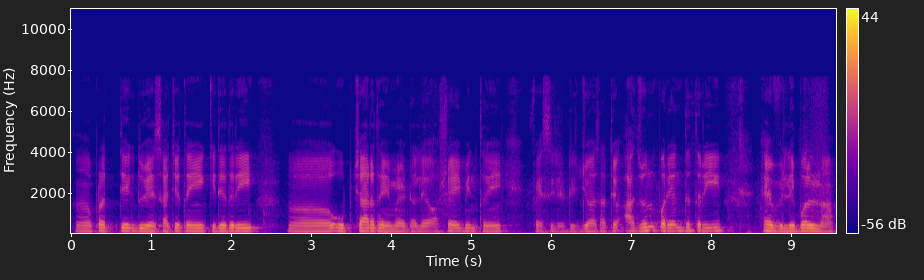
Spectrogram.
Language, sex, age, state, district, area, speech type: Goan Konkani, male, 18-30, Goa, Canacona, rural, spontaneous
